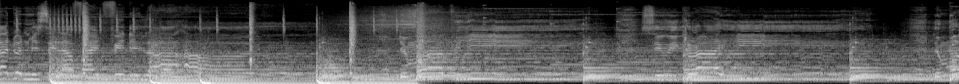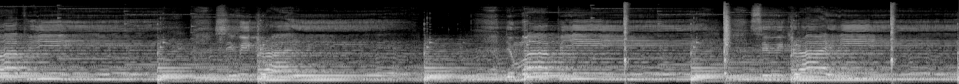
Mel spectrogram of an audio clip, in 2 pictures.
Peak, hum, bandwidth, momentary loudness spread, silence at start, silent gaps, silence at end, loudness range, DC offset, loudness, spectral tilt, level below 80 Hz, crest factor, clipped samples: 0 dBFS; none; 19.5 kHz; 9 LU; 0 s; none; 0 s; 4 LU; under 0.1%; -13 LUFS; -5.5 dB/octave; -18 dBFS; 12 dB; 0.4%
